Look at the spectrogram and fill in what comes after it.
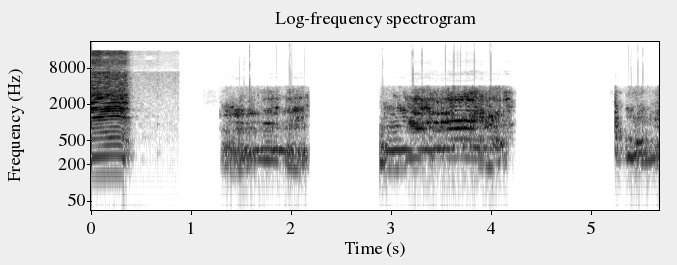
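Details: Cattle mooing: short, hoarse, mid-pitched calls in three abrupt bursts about a second long, separated by silent gaps, with a brief higher harmonic sound at the very start.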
